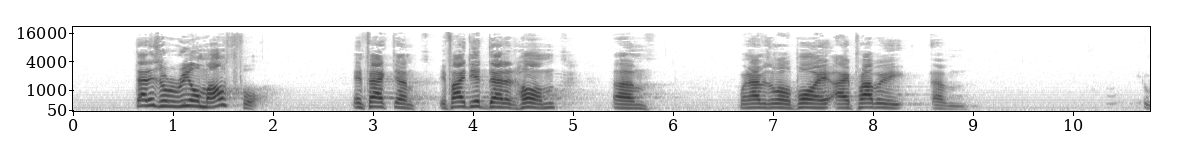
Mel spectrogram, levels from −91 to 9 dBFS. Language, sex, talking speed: English, male, 135 wpm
